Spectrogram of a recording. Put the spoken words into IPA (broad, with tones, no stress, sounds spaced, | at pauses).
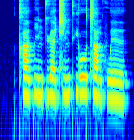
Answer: kʰ a˦ ɪ̯ p i˥˨ n t̪ ɥ ɛ˥˨ t͡ɕ i˨˦ n t̪ʰ j o˦ ʊ̯ t͡s a˥˨ n f w e˥˨ ɪ̯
